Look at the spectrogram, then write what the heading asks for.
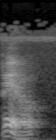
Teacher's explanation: with imagine me actually successfully completing that trill spanish also has another r sound that might be a shorter version of the trill that's referred to as a tap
